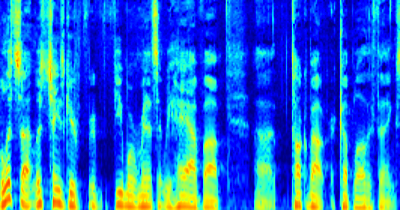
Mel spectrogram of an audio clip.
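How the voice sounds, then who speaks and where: A man's somewhat breathy voice with a dark, mellow tone, medium pitch and lively intonation, at a fairly quick pace, in a dry, close sound with no echo. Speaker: attorney and podcast host. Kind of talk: casual interview.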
